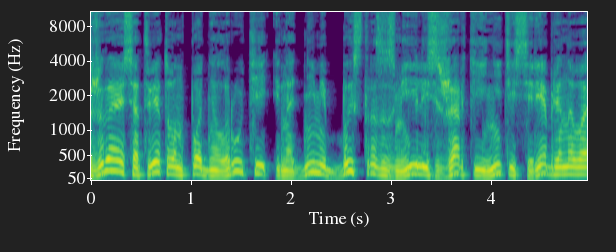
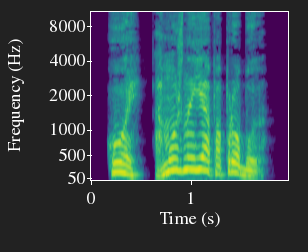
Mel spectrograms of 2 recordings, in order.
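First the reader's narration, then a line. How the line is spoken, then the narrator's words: Enthusiastic exclamation. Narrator (Russian): с энтузиазмом воскликнул Тоба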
